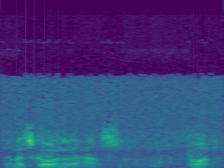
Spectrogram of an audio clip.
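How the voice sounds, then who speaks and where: A man's voice: very deep voice, fairly even intonation, fairly quick. An actor playing a stern, suspicious frontier lawman in a radio western, terse, dry and commanding. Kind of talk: 1950s radio western acting. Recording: noisy old-time radio recording.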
